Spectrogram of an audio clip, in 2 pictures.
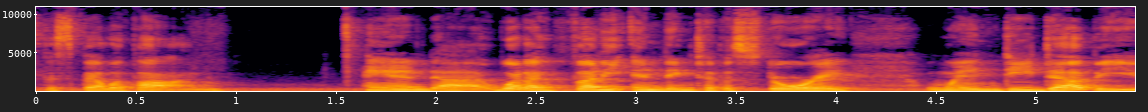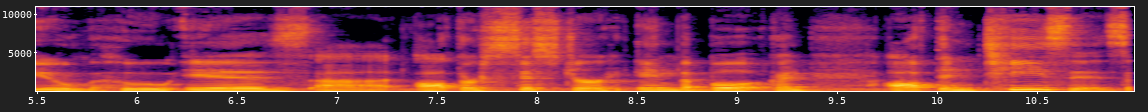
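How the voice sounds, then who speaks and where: A woman educator talking to children after a storybook read-aloud, deliberate and earnest, addressing them directly. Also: low voice, a little mellow, slight background noise.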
